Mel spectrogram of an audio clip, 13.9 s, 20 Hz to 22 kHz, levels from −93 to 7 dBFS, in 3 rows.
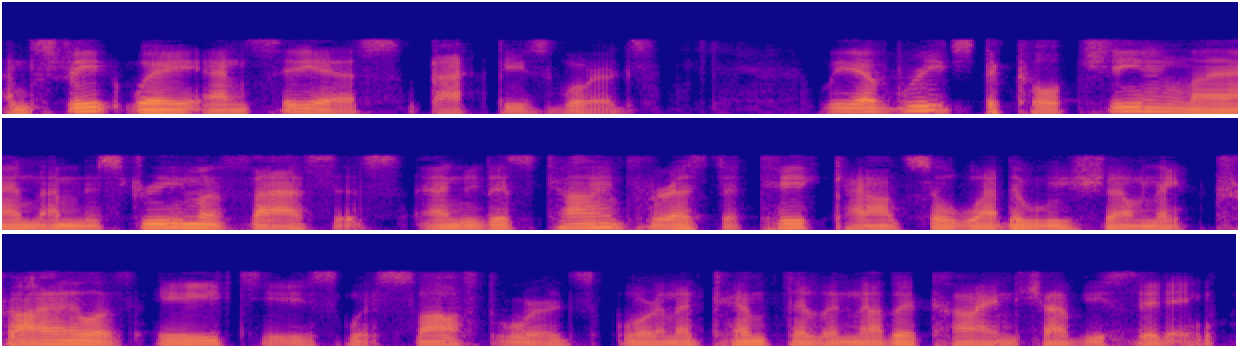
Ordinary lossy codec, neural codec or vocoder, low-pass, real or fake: MP3, 48 kbps; codec, 16 kHz in and 24 kHz out, 0.6 kbps, FireRedTTS-2 codec; 5.4 kHz; fake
